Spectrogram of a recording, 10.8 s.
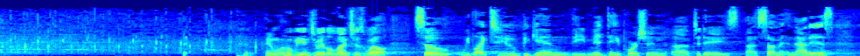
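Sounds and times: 
audience applause: 0.0 - 3.9
speech: 2.3 - 10.7.

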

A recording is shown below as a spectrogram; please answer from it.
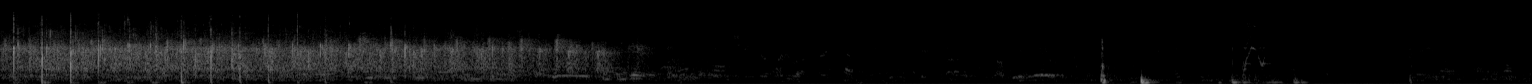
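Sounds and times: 
audience clapping: 0.0 - 6.6.

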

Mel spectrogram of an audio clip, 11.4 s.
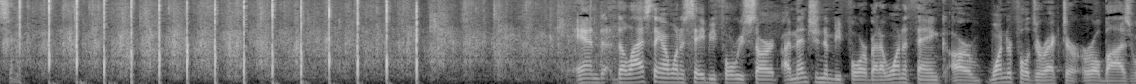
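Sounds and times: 
speech: 0.0 - 0.4, 5.8 - 11.3
audience applause with crisp claps: 0.0 - 6.8.

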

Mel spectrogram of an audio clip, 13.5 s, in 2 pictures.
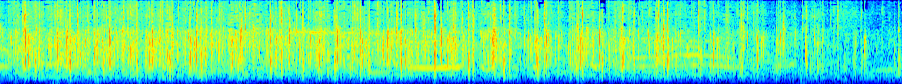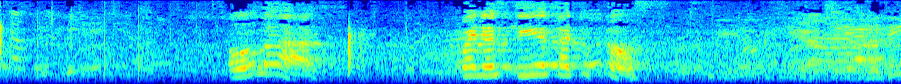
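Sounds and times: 
audience applause welcoming a school superintendent at a school year opening event: 0.0 - 7.6
crowd chatter: 0.0 - 13.5
speech: 10.4 - 11.7.

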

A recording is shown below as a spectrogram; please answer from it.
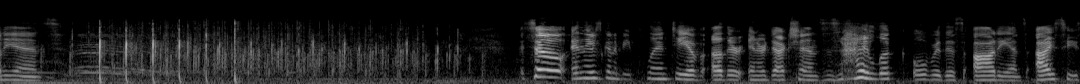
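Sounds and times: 
speech: 0.0 - 1.0, 5.3 - 10.7
scattered audience applause for council members at a Kirkland civic gathering: 0.4 - 5.0.

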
